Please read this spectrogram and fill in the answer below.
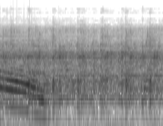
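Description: Studio audience clapping, after a drawn-out tone that slides down in pitch during the first half-second.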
